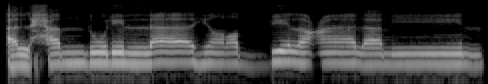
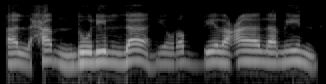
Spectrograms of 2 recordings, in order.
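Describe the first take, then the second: First: It is recited smoothly in one relaxed flow. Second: It is recited with jerky, forceful jolts. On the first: The speaker calls it right. "mengalir dengan dengan santainya" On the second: The speaker calls it wrong. "jadi kita buat hentakan-hentakan"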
